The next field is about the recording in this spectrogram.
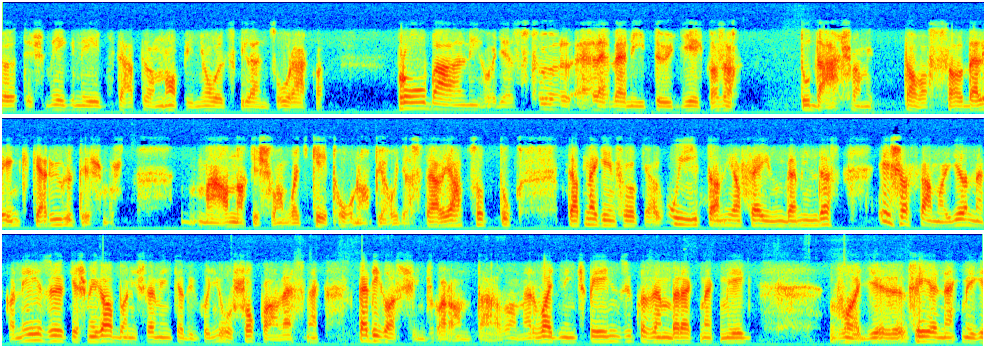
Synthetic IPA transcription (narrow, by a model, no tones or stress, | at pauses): øt̪ːeːʃmeːɡneːɟt̪ɛɦaːt̪ɒnɒpiɲo̞lt̪skilɛnt̪soːɾaːkɒt̪̚ | proːbaːlniɦo̞ɟɛsfølɛ̰lɛvɛniːt̪øːɟːeːkɒzɒ | t̪ud̪a̰ːʃɒmi | t̪ːɒvɒsːɒlbɛleːŋkkɛɾylt̪eːʃmo̞ʃt̪maːɒ̰nːɒkiʃʋɒɱvɒɟkeːt̪hoːnɒpjɒɦo̞ɟɛst̪ɛljaːt̪so̞t̪ːukt̪ɛɦaːt̪mɛɡiɱfølkɛlːuːjiːt̪ɒniɒfɛjyŋɡbɛmind̪ɛst̪eːʃɒst̪aːmːɒjd̪jønːɛkɒneːzøːkeːʃmeːɡɒbːɒniʃrɛmeːɲkɛd̪yŋkho̞ɟjoːʃo̞kɒnlɛsnɛk̚pɛd̪iɡɒsʃind͡ʒɡɒ̰ɾɒ̰nt̪a̰ːlvɒmɛrvɒɟnint͡ʃpeːɲzykɒzɛmbɛɾɛknɛkmeːɡ | vɒɟfeːlnɛkmeːɡ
